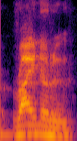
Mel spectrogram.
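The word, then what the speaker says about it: Reiner: Yeah, like the guy who's called Rainer, they don't say Rainer or Raineru, they say Rainer, which is exactly how we pronounce it in German.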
